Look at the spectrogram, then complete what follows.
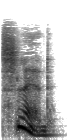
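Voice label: "sled", British English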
